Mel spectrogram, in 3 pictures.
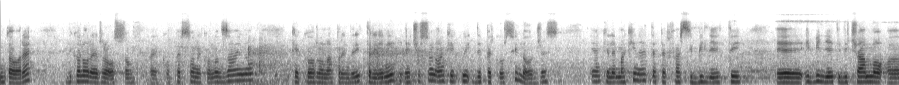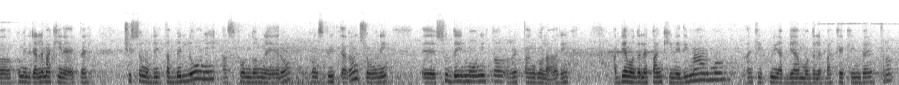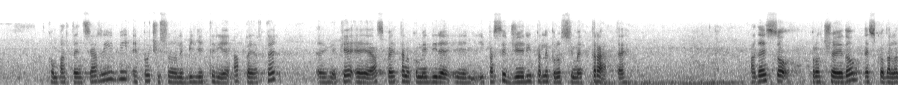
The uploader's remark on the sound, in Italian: Audiodescrizione live prodotta il 2 Agosto 2022 poco prima delle 20 presso la stazione ferroviaria di Cagliari con smartphone Android a microfono bloccato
